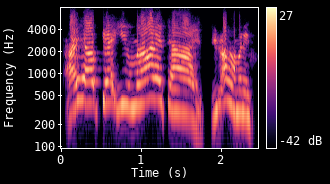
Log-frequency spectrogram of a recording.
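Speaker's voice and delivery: shrill mocking impression; mocking Sharon. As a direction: parody her smug claim. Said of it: "so that she could say".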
